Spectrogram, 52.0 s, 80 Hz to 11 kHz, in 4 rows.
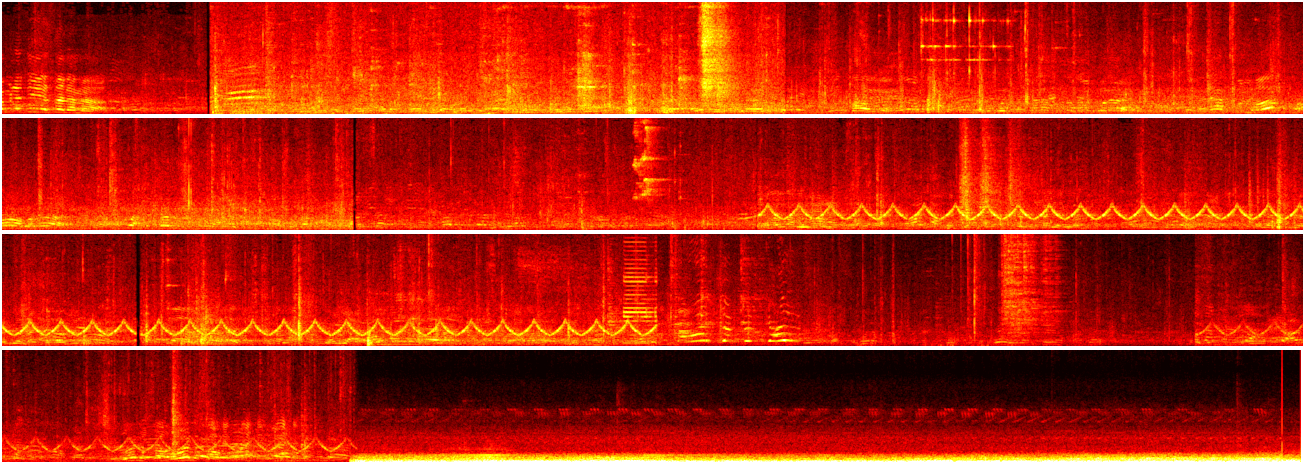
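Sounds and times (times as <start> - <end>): people talking and calling out: 2.1 - 15.2
background commotion: 42.6 - 52.0.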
